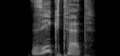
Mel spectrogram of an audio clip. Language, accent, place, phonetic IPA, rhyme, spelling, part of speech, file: German, Germany, Berlin, [ˈziːktət], -iːktət, siegtet, verb, De-siegtet.ogg
- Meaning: inflection of siegen: 1. second-person plural preterite 2. second-person plural subjunctive II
